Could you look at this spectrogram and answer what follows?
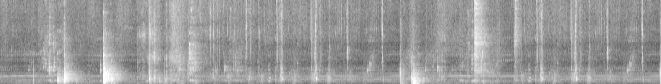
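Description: Knocks and clatter of a plastic Igloo cooler mash tun being handled while crushed malt is mixed into its hot water, with the loudest bumps about two seconds and eight seconds in.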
